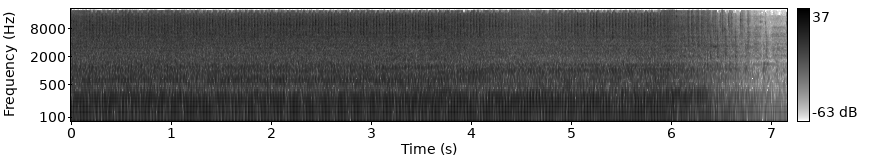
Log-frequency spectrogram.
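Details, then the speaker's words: 2005 Polaris Ranger XP 700 EFI twin after battery disconnect, no codes: fast steady idle then shutoff and wind-down; high idle, cause unconfirmed, later found needing TBAP sensor and throttle body cleaning. "yeah, but it still seems like it's idling high, unless that's the way it's supposed to."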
